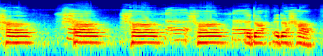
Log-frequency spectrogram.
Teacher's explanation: মুখ থেকে বাতাস বের হবে আর এটা হচ্ছে হলকের মাঝখান থেকে গলার মাঝখান থেকে শব্দটা হবে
